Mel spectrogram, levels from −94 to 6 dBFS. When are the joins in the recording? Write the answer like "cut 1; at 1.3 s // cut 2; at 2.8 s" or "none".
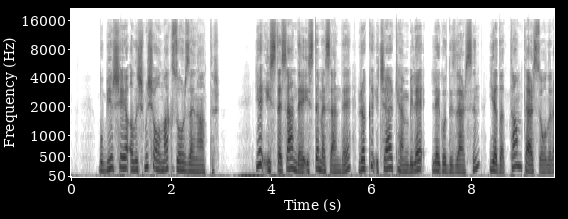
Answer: cut 1; at 5.7 s // cut 2; at 8.3 s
